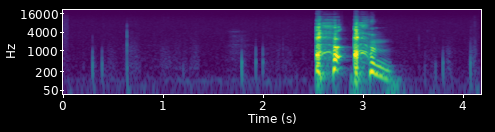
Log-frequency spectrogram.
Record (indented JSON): {
  "cough_length": "4.2 s",
  "cough_amplitude": 10390,
  "cough_signal_mean_std_ratio": 0.25,
  "survey_phase": "beta (2021-08-13 to 2022-03-07)",
  "age": "18-44",
  "gender": "Male",
  "wearing_mask": "No",
  "symptom_cough_any": true,
  "symptom_new_continuous_cough": true,
  "symptom_sore_throat": true,
  "symptom_fatigue": true,
  "symptom_headache": true,
  "symptom_onset": "3 days",
  "smoker_status": "Never smoked",
  "respiratory_condition_asthma": false,
  "respiratory_condition_other": false,
  "recruitment_source": "Test and Trace",
  "submission_delay": "2 days",
  "covid_test_result": "Positive",
  "covid_test_method": "RT-qPCR"
}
